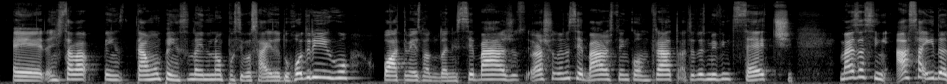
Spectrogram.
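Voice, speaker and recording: A woman's fairly high-pitched voice at a very fast pace, with ordinary pitch variation. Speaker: football YouTuber. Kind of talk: casual commentary video.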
